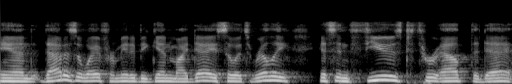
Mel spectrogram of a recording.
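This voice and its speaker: A man speaks at a moderate pace in a plain, everyday voice, fairly high in pitch, with very even loudness and fairly even intonation. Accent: American. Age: 50s. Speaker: chocolate maker and former lawyer. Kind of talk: interview.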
